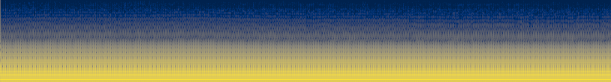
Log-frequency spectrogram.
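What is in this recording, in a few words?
"ring", spoken word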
